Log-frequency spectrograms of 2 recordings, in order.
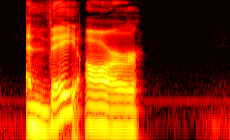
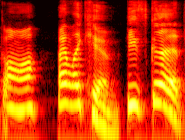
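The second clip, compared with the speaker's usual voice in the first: voiced much higher, a loud mock-sweet coo; fond aw; 12 semitones higher, 4 dB louder than usual. Host voicing fans' fond reaction to the clone, high affectionate coo. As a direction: gush over him like a fan melting at a cute character. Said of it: "like, really just like".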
